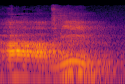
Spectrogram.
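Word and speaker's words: آمين: Ada panjang pendeknya. Yang benar ya panjang, amin.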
